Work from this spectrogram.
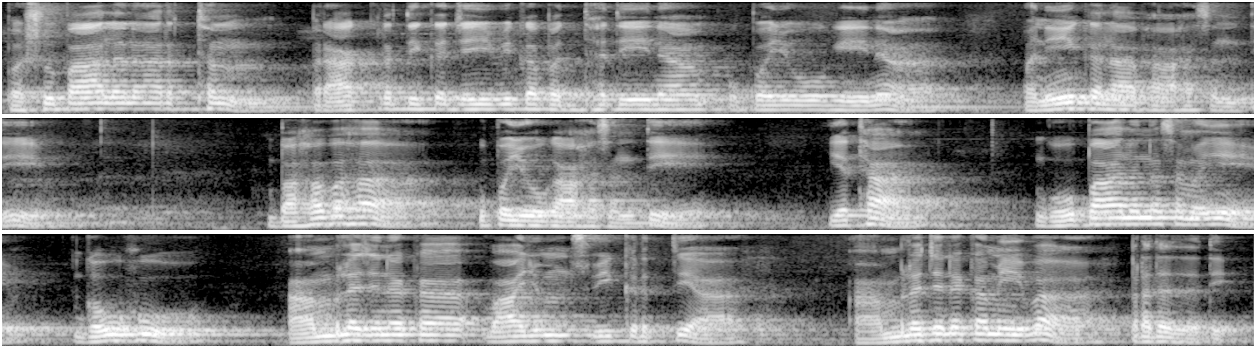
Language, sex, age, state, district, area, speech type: Sanskrit, male, 18-30, Karnataka, Uttara Kannada, rural, spontaneous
